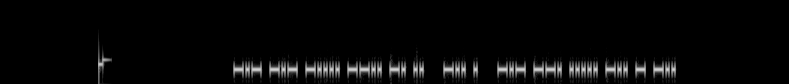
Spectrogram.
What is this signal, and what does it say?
Morse code, heard as a keyed tone, about 40 wpm, 700 Hz. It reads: KK6ZNI DE KG5DTD
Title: USA Callsign DE Callsign - 6 Characters - 40wpm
